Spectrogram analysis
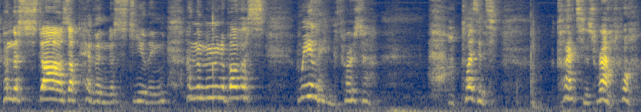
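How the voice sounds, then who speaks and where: A pompous, aggrieved Australian lecturer played by a teenage male student actor declaims in florid, oratorical style. The voice is bright and forceful. It rings in a roomy, echoing stage space, as in a theatrical monologue. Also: extremely high pitch, expressive, measured pace, heavily acted. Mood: flustered. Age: teens. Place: indoor school drama showcase, filmed performance. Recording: roomy echoing stage, faint noise, clicks.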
